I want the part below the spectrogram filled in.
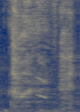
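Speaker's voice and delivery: a short airy laugh; soft breathy laugh. Real, not acted. Laughing softly while telling viewers about him. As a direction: let a quiet laugh slip out.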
